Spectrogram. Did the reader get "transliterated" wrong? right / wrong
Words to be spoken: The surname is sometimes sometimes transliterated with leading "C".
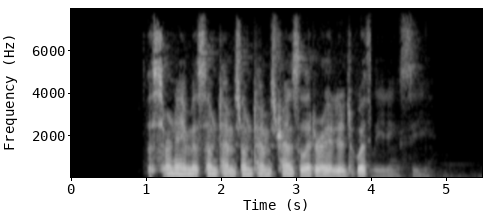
right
